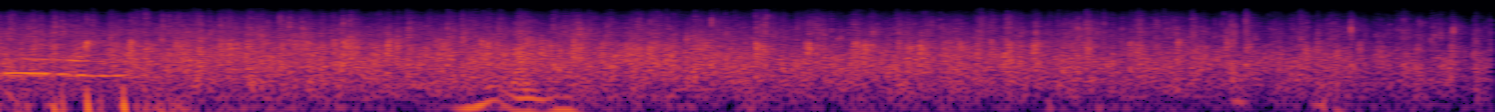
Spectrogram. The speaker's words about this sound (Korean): 예, 마지막으로 우리가 오늘 이렇게 이런 찬양을 드리고 또 우리가 기뻐할 수 있으면 우리 주님께서 부활하셨기 때문입니다. 우리 부활하시고 살아계신 우리 주님께 감사의 박수를 보낼까요?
